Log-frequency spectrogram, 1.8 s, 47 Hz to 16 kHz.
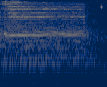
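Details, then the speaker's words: Fuel pump commanded on with power probe on its positive side, proper voltage confirmed, fuel pressure gauge attached: steady high whine for about 1.5 s then cuts off; pump runs but builds no pressure, fuel only trickles out slowly. "I'll do it again we can hear it but we have no pressure"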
